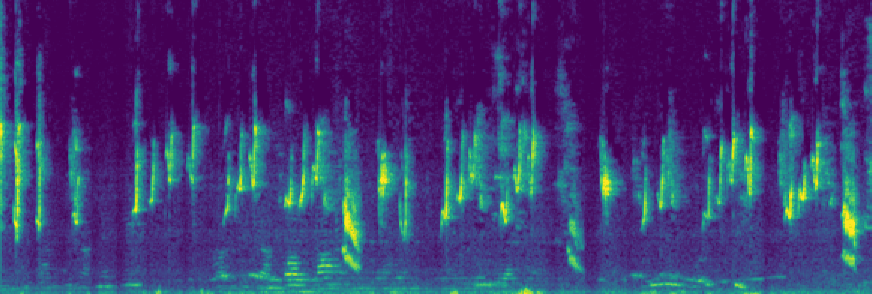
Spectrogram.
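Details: Long-tailed shrike masteran song meant to provoke a reply: varied jumble of sharp whistled notes, descending slurs and scratchy chips, delivered in loose rapid phrases, with low hum and occasional thumps behind.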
